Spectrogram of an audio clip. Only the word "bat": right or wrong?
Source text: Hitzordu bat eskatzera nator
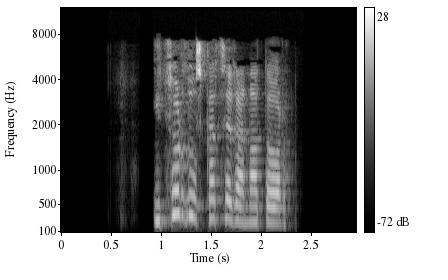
wrong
